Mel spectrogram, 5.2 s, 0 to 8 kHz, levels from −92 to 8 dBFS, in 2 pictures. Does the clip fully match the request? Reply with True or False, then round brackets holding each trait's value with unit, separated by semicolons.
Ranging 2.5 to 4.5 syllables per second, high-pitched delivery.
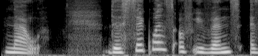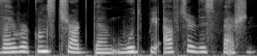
False (5.1 syllables/s; 230 Hz)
